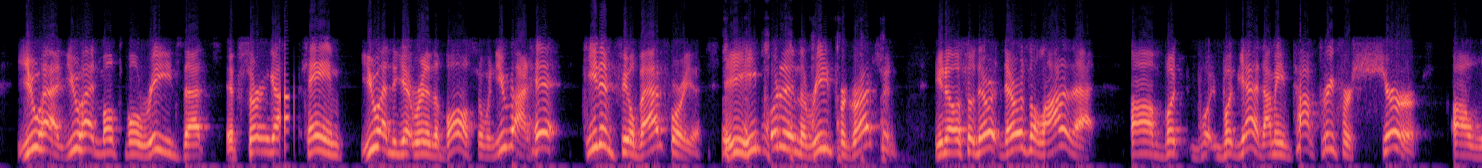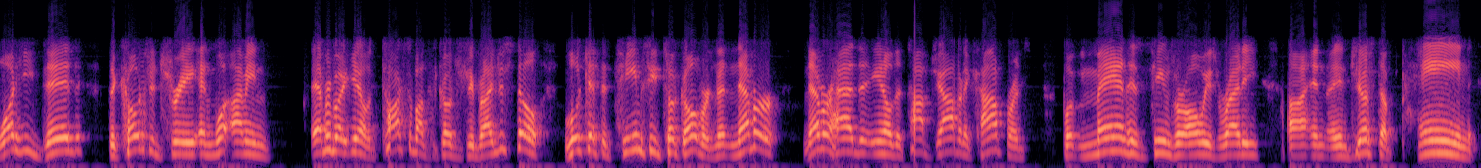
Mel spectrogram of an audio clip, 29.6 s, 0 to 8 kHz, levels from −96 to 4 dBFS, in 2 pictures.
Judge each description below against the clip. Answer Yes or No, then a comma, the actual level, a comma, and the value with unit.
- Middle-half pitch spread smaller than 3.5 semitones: No, average, 4.7 semitones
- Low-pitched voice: No, medium, 175 Hz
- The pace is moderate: No, fast, 230 wpm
